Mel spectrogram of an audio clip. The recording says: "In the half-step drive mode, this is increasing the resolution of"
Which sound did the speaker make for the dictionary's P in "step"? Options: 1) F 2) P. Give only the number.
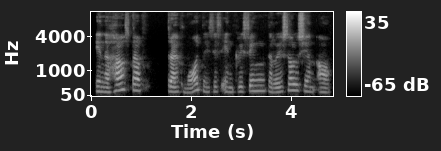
1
